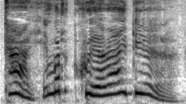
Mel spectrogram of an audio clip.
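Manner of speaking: put-on high, startled child's voice; shocked. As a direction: recoil at the very idea. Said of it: "seemed shocked by this offer".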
